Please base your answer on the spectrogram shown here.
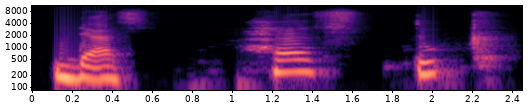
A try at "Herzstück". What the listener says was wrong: Remember the R. Try the roll the R if possible.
